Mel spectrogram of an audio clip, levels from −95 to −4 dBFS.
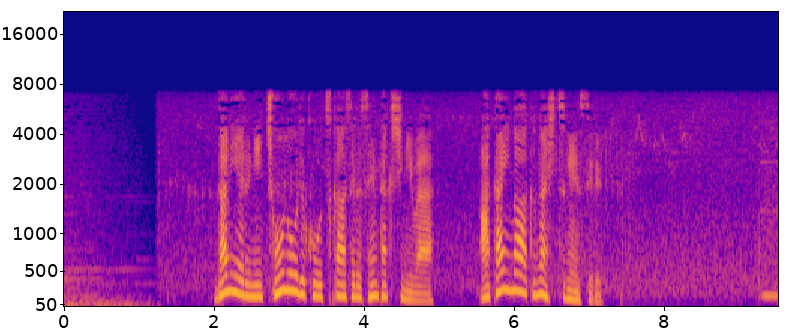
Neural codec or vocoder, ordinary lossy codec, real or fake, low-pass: none; none; real; 7.2 kHz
